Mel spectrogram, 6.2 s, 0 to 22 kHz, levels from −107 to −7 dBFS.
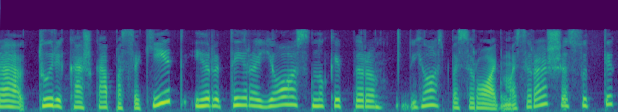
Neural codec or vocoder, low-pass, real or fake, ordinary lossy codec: none; 7.2 kHz; real; MP3, 48 kbps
